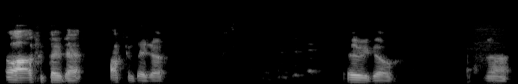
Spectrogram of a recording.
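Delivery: a hammed-up deep movie-trailer voice; deep put-on voice. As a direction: drop the voice low and gruff, mock announcer. Mate reads can in put-on deep voice.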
